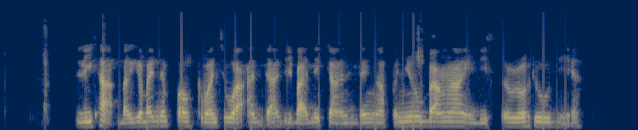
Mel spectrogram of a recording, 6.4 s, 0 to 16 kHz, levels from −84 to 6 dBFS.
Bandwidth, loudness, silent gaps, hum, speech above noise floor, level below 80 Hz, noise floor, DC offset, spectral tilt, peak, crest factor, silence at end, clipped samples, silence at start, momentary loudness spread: 11 kHz; -24 LUFS; none; none; 25 dB; -60 dBFS; -49 dBFS; under 0.1%; -6.5 dB/octave; 0 dBFS; 24 dB; 0.6 s; under 0.1%; 0.45 s; 8 LU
